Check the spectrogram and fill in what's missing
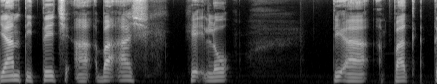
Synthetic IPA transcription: jant̪it̪et͡ʃaʔbaʔaʃ | xeʔloʔ | t̪iʔapakʼt̪

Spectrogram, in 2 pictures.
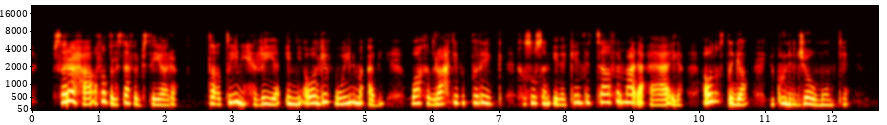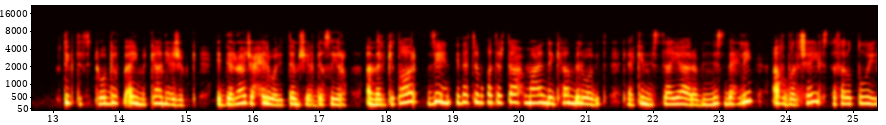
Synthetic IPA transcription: b̥sˤɑɾˤɑːħɑʔɑfɑðˤːɨlʔasaːfɪɾbɪsːajːɑːɾˤɑ | t̪ʊʕt̪ˤiːniħɪrːɪjːaʔɪnːiʔawaɡːɪfwiːnmaʔabi | wʔaːxʊðɾˤɑːħt̪ibɨt̪ˤːɑɾiːɡ | xʊsˤuːsˤɑnʔɪðakɪːnt̪t̪saːfɪɾmaʕalʕʕaːʔɪla | ʔawɪlʔɑsˤt̪ˤɨɡaːʔ | jakuːnɪld͡ʒowːmʊmt̪ʰɪʕ | wt̪ɪɡd̪ɑɾt̪ɪ̥t̪waɡːafbɪʔajːmakaːnjɪʕd͡ʒɪbak | ʔɪd̪ːɑrˤːɑːd͡ʒaħɪlwalɪt̪ːamʃijalɡɑsˤiːɾa | ʔamːalɡɨt̪ˤɑːɾˤzeːnʔɪðat̪ɪbɣat̪ɪɾt̪aːħwmaʕɪnd̪akhambɪlwaɡt̪ | laːkɪnːɪsːajːɑːɾˤɑbɪnːɪsbaliː | ʔɑfðˤɑlʃeːlɪsːafɑɾˤɨt̪ˤːɑwiːl

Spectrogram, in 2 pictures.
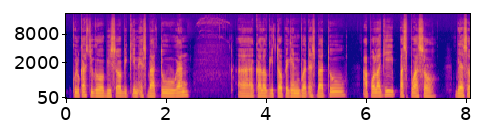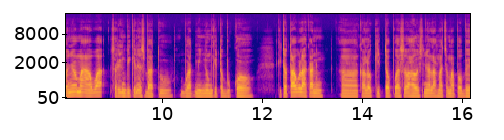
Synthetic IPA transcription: kulkasd͡ʒuɡabisɔbikɪnɛsbat̪ukan | əkalowkit̪apɛŋɛnbuat̪ɛsbat̪u | ʔapalaɡipaspuasɔ | biasaɲamaʔːwaʔsəɾɪŋbikɪnɛsbat̪ubuat̪̚minʊmkit̪abukɔ | kit̪at̪aulahkan | əkalokit̪apuasɔɦausɲalahmat͡ʃamapɔbɛ

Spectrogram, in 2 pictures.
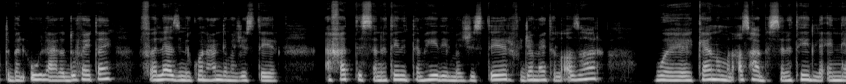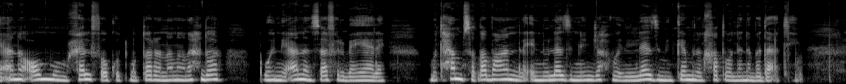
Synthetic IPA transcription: t̪balʔuːlaʕalæd̪ʊfʕt̪æ | fælæːzɪmjakuːnʕand̪imæd͡ʒɪst̪eːɾʔæxæd̪̚t̪ɪsːænæt̪eːnɪt̪ːæmhiːd̪ilmæd͡ʒɪst̪eːɾfid͡ʒamʕalʔɑ̰zˤhɑɾˤ | wɪkæːnumɪnʔɑ̰sˤʕɑbɪsːænæt̪eːnlɪʔɪnːiʔæ̰næʔʔʊmːumxælfawkʊnt̪mot̪ˤɑrˤɑʔɪnːʔænænɪħd̪ˤɑɾˤ | wʔɪnːiʔænænsaːfɪɾbɪʕejæːlimʊt̪ḁħamːɪsɑt̪ˤɑbʕɑnlɪ̰ʔɪ̰nːʊlæːzɪmnɪnd͡ʒaħwɪlæːzɪmɪnkamːɪlɪlxɑt̪ˤwɑliʔænæbæd̪æ̰ʔt̪ʰi

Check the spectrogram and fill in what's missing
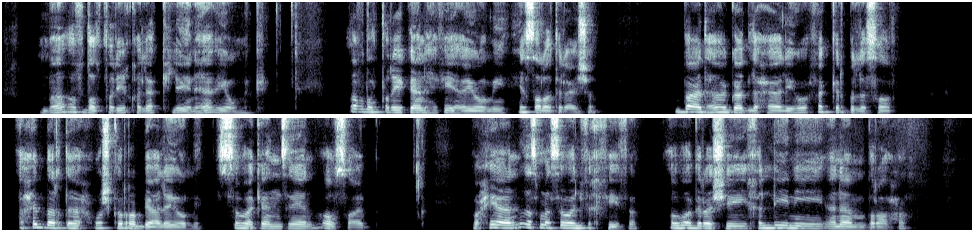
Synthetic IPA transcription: maʔɑfd̪ˤɑlt̪ˤɑɾiːqɑlaklɪʔɪnhaːʔjoːmɪk | ʔɑfd̪ˤɑlt̪ˤɑɾiːqɑʔanɦifiːhajoːmihiːsˤɑlɑːt̪ɪlʕɪʃa | baʕd̪haɡaːd̪lɪħaːliwʔafakːɪɾbɪlːisˤɑːɾˤ | ʔaħabːʔɑɾˤt̪aːħwʔaʃkʊɾˤɑbːiʕalajoːmisawaːʔkaːnzeːnʔawsˤɑʕb̚ | wʔaħjaːnanʔasmaʕsawaːʔlfaxfiːfa | ʔawʔaɡɾˤɑʃiːxalːiːniʔanaːmbɪɾˤɑːħa

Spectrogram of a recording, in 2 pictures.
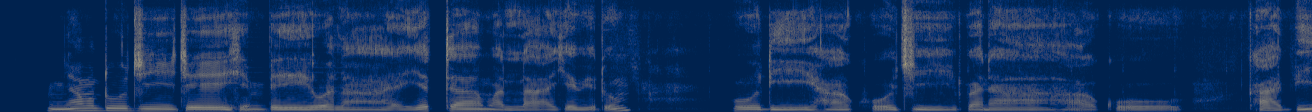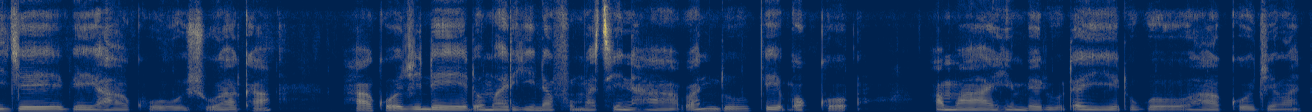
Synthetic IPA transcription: ɲamduːd͡ʒid͡ʒɛhimbɛwalajɛtːamalːajewiɗum | wodiɦakʰo̰d͡ʒibanaha̰kʰɔ̰ | kʰabid͡ʒɛbɛhakʰɔʃṵwakʰa̰ | ha̰kod͡ʒindɛɗɔmaɾinafṵmasinhaba̰ndub̥ɛɓɔkʰːɔ̰ | amːaɦimbɛɗuɗajeɗuɡɔhakoːd͡ʒiman

